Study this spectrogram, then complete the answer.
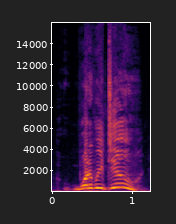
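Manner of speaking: high, loud panicked-question yell; high-pitched yell above the noise; yelling over noise. A narrator's reading. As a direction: shout it over the din. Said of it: "he yelled over the noise".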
